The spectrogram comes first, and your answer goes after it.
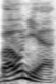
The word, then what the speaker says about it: Ogbonnia: Round 5 goes to your guy, UCLA defensive tackle, Otito Ogbonnia. You can say his name better than I can. You know him better than I do. It's Ogbonnia. It's just Ogbonnia. It's nice and simple.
